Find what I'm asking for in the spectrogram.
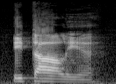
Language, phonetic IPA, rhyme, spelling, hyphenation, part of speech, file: Czech, [ˈɪtaːlɪjɛ], -ɪjɛ, Itálie, Itá‧lie, proper noun, Cs-Itálie.ogg
- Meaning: Italy (a country in Southern Europe)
